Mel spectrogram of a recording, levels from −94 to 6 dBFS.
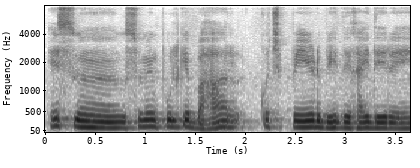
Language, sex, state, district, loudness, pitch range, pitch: Hindi, male, Uttar Pradesh, Lalitpur, -13 LUFS, 130-155 Hz, 140 Hz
